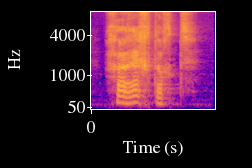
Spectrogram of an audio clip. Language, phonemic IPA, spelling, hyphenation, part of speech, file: Dutch, /ɣəˈrɛx.təxt/, gerechtigd, ge‧rech‧tigd, verb / adjective, Nl-gerechtigd.ogg
- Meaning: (verb) past participle of gerechtigen; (adjective) entitled (having a legal right to something)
